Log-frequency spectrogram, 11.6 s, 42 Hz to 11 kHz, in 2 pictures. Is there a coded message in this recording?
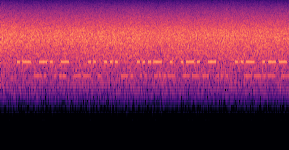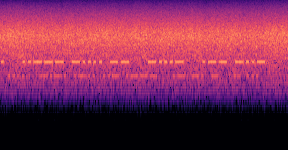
Yes: Morse code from 0.3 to 11.1 s, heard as two keyed tones, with radio static. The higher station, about 22 wpm, 1100 Hz: ANT IS VERT UP 26M <BT> WX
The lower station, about 26 wpm, 670 Hz: NAME NIKOS QTH CLUJ ANT IS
